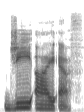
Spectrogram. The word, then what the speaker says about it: GIF: I think GIF is a peanut butter. Exactly. Yes. Yeah. And it doesn't make the G sound. No. Right. It's a hard G.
